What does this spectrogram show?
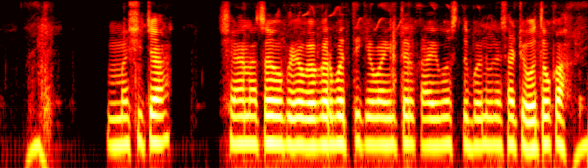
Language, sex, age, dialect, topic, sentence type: Marathi, male, 18-24, Northern Konkan, agriculture, question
